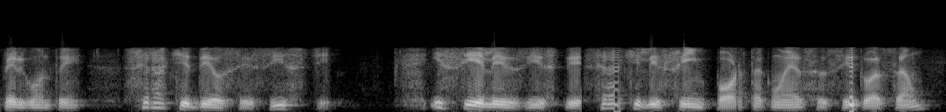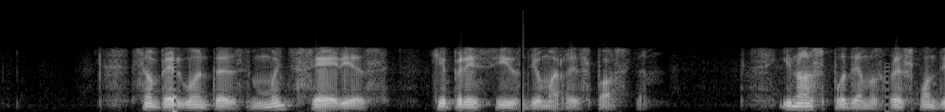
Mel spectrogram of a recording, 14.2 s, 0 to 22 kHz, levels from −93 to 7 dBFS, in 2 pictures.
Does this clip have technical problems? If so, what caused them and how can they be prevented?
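Yes. The speech has passed through a Bluetooth CVSD headset codec for its whole length, and it also has two kinds of short dropout.

Bluetooth CVSD headset codec: The headset link carries the audio as a single up-or-down bit per sample, which fits CVSD running at 64 kHz, with a step size that adapts to the signal. When loud, bright sounds change faster than the step can follow, they distort, and s sounds come out scratchy over a granular hiss. The line passes only about 200 Hz to 3.6 kHz, so the speech sounds thin and muffled. To prevent this, record through a wired microphone or a headset using a wideband codec.

Bluetooth headset packet repeated: At five points, voice packets between headset and phone were lost, and the chip played the previous packet's bits again in their place. These are at 1.75–1.77 s (7.5 ms lost), 4.61–4.67 s (33.8 ms scattered over 37.5 ms, with a run of roughly 30 ms), 6.37–6.45 s (18.8 ms), 8.39–8.43 s (22.5 ms) and 13.73–13.79 s (30 ms). 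Each run of repeats produces a brief buzz near 267 Hz. To prevent this, keep the headset close to the phone, with a clear path and little 2.4 GHz interference.

CD skip: At 4.35 s and at 10.99–11.02 s, the laser jumped to a different turn of the disc's spiral. The player muted very briefly at 4.35 s and for around 30 ms at 10.99 s, then resumed from another point. Each skip is heard as a tick or short gap followed by a sudden jump in the speech. To prevent this, use a clean, undamaged disc on a steady, vibration-free player, or play from a ripped file instead.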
